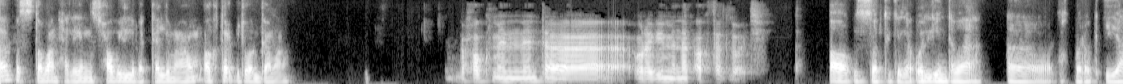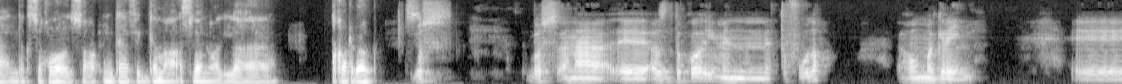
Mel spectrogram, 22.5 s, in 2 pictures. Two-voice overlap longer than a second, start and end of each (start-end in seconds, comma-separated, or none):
none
